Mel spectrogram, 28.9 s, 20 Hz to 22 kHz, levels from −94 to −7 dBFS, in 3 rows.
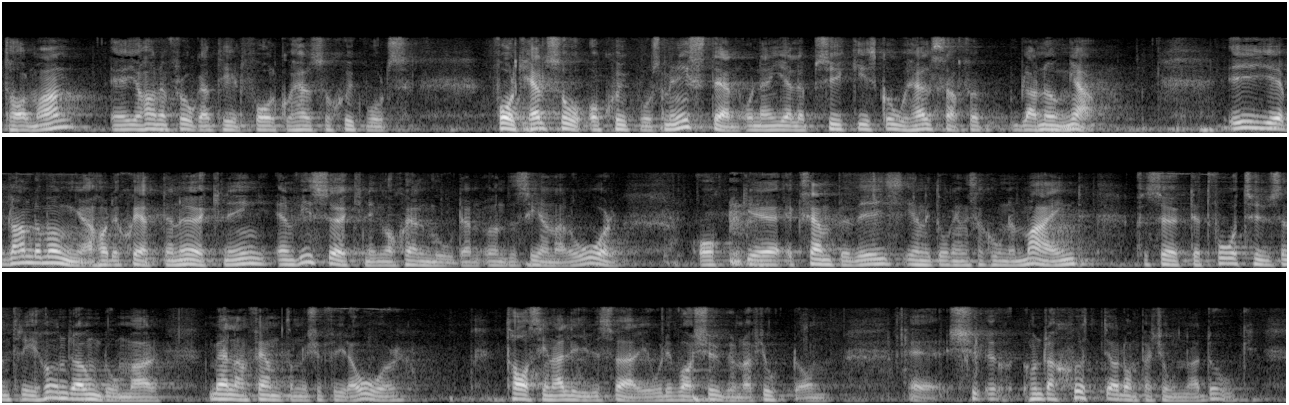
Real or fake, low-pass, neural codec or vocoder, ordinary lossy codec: real; 7.2 kHz; none; none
